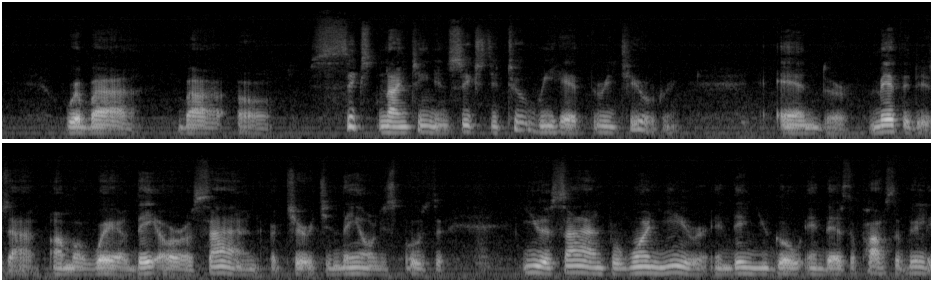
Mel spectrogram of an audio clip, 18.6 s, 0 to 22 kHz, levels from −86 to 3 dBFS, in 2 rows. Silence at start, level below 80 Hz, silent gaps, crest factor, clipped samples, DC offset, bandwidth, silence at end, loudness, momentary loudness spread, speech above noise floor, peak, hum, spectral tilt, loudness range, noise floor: 0.4 s; -66 dBFS; none; 20 dB; under 0.1%; under 0.1%; 17 kHz; 0 s; -33 LUFS; 15 LU; 25 dB; -12 dBFS; none; -6 dB/octave; 6 LU; -58 dBFS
